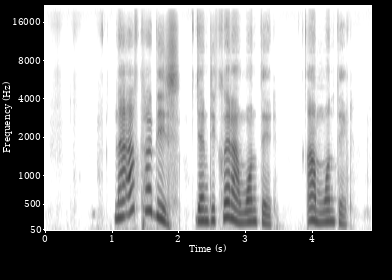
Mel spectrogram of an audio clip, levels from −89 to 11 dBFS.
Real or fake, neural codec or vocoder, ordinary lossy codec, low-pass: fake; autoencoder, 48 kHz, 32 numbers a frame, DAC-VAE, trained on Japanese speech; none; none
